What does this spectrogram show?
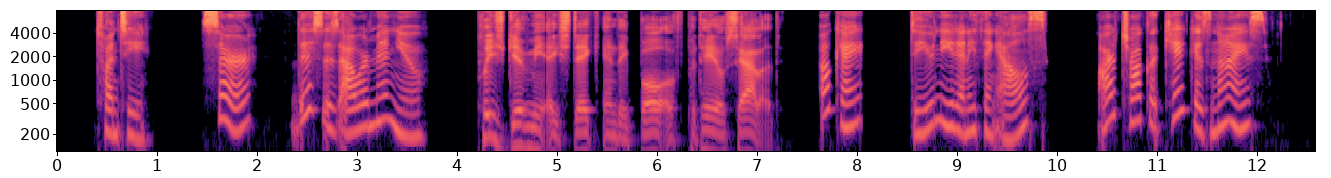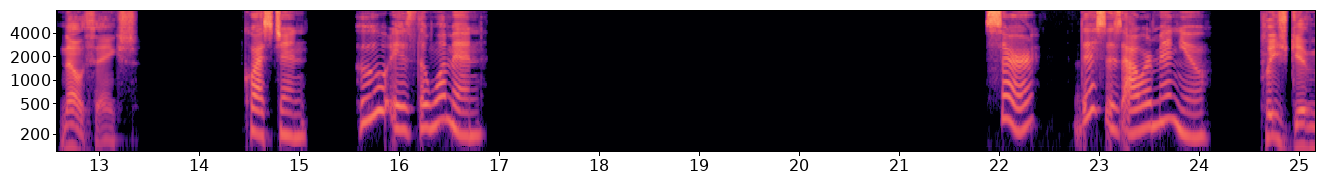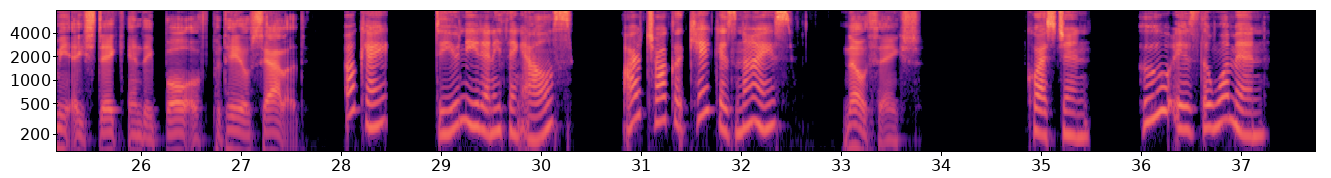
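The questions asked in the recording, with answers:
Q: Question. Who is the woman?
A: A waitress.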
